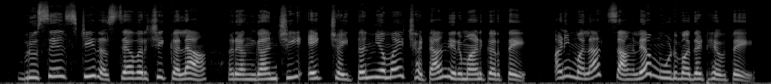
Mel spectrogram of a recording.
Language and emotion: Marathi, happy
